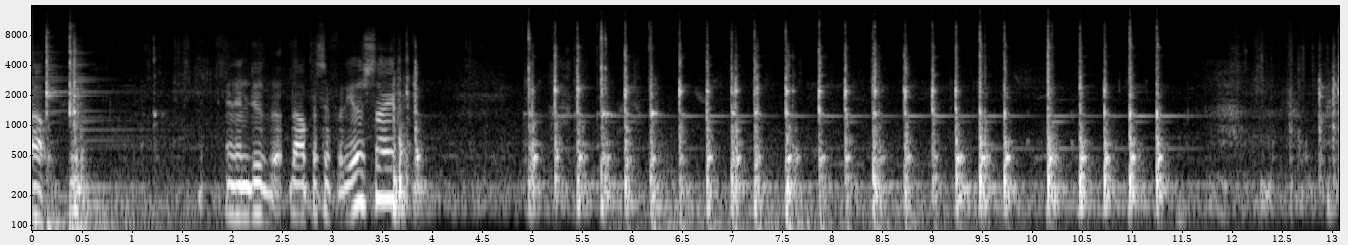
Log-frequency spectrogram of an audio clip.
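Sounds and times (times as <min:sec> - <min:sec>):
hammer striking metal bolt: 0:00.0 - 0:01.3, 0:05.0 - 0:11.5.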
